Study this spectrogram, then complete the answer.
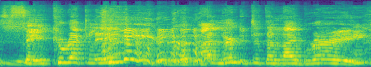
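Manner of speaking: high, slow, laughing pedant; know-it-all voice. Retold or imitated. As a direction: lecture like a smug bookworm. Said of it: "He would say".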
